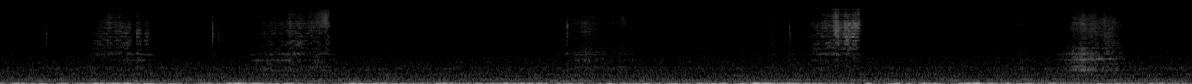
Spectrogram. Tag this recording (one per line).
Robotic
Fx
Sound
